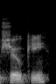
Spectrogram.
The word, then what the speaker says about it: Shoky: I am Shoky, in case everybody's wondering how that's pronounced.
